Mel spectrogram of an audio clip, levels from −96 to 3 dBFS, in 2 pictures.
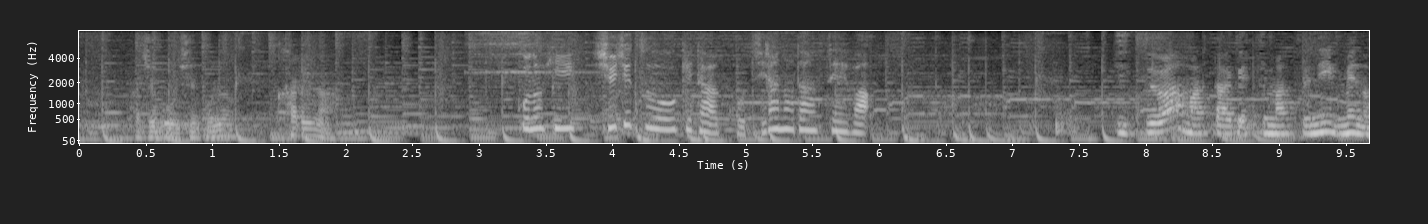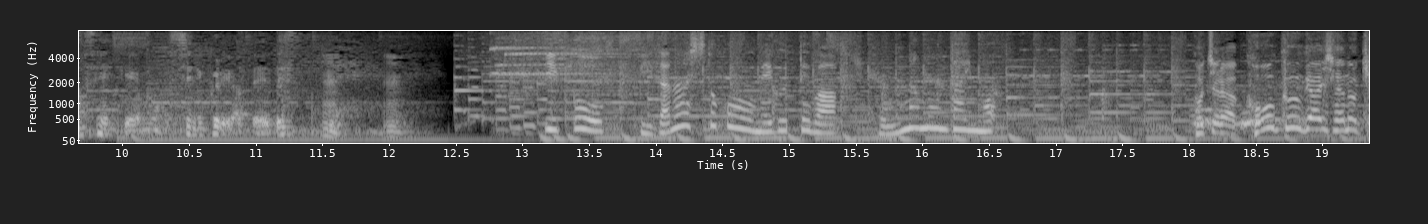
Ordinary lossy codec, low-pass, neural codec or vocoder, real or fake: none; none; none; real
